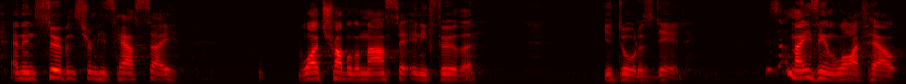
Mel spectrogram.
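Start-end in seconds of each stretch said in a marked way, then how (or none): 3.0-6.8 much softer, lower, fading to near silence; quiet and grave. Retold or imitated. Servants tell Jairus his daughter died, softly and gravely. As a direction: let the bad news drop softly.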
